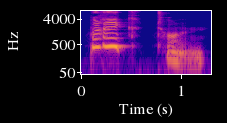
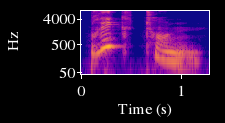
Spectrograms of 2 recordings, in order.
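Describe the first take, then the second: First: The name is read with German letter sounds. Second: The name is read with German letter sounds.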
